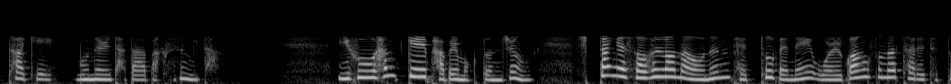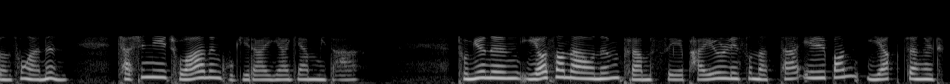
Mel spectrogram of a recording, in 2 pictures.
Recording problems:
high frequencies cut off; severe; nothing above 3.5 kHz

